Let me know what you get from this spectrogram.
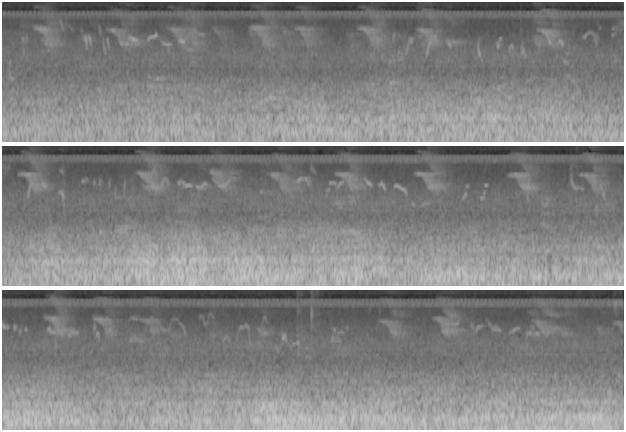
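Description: Small birds chirping over and over, short quick downward-sweeping notes about one or two a second, over a steady low rumble of background noise.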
